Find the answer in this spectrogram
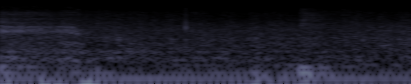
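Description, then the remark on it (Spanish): Steady, soft rain falling outside, a continuous faint hiss with low rumble underneath, heard from indoors with no distinct drops. “si escuchan algo, es porque está lloviendo.”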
